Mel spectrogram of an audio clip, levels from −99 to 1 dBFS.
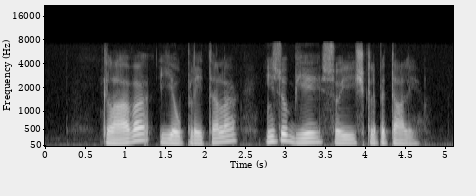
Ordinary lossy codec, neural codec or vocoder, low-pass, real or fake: none; none; 7.2 kHz; real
